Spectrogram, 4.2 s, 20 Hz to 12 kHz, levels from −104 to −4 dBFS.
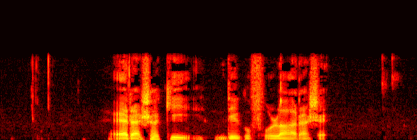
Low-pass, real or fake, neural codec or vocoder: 7.2 kHz; real; none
